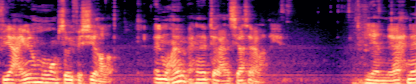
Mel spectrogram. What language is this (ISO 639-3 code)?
ara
